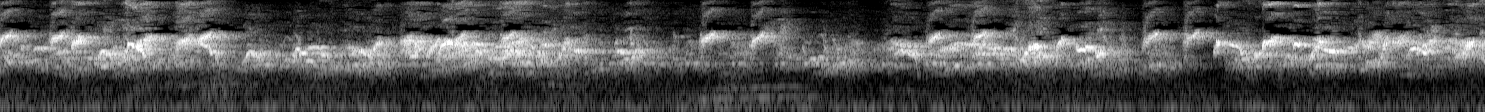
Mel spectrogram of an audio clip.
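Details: Caged red-whiskered bulbul, wild-caught and newly through its first molt, showing lively performing form; dense, continuous high chirping and twittering phrases that rise and fall without pause, with a faint low hum underneath.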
